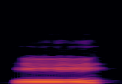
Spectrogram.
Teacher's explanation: But the letter E, English letter E, which is pronounced A, not a diphthong, just a pure A as in America, it does not have a line over the top of it, and yet it is a long vowel. It's held for 2 counts, twice as long as the short vowels.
